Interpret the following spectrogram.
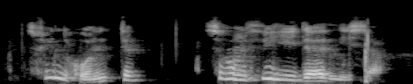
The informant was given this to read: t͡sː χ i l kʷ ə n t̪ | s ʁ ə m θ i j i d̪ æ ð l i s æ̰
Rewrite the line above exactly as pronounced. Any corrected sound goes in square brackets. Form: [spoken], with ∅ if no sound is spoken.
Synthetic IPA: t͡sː χ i l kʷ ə n t̪ | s ʁ ə m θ i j i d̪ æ ð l i s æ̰

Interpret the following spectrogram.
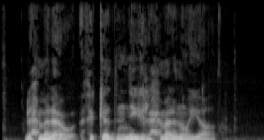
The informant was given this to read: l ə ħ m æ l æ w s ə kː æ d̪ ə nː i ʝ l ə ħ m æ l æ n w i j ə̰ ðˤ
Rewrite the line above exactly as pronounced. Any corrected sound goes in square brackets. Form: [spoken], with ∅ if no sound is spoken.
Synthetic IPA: l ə ħ m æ l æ w [θ] ə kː æ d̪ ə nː i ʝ l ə ħ m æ l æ n w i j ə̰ ðˤ

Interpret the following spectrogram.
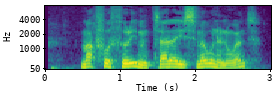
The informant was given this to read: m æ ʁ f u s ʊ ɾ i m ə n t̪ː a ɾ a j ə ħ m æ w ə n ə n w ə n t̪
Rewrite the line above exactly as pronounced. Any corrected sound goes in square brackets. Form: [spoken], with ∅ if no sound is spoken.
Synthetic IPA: m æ ʁ f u [θ] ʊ ɾ i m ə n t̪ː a ɾ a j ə [s] m æ w ə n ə n w ə n t̪

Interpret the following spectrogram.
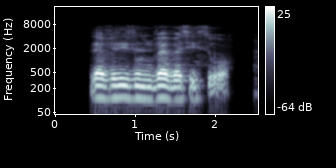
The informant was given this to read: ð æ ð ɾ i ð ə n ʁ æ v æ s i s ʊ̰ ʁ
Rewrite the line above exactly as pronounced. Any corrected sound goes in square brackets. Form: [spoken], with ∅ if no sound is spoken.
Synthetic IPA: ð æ [v] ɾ i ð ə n [v] æ v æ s i [θ] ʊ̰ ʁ

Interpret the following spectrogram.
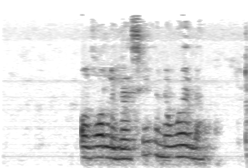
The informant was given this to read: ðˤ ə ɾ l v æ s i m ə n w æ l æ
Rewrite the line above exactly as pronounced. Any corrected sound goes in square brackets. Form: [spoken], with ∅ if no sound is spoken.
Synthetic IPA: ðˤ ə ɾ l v æ s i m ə n w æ l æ

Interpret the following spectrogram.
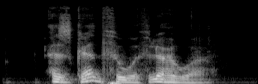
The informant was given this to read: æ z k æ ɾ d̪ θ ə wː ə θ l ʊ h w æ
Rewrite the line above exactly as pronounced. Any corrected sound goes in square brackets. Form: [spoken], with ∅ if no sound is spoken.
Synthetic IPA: æ z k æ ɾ d̪ θ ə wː ə θ l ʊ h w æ

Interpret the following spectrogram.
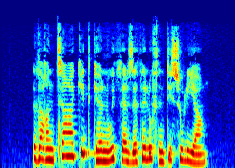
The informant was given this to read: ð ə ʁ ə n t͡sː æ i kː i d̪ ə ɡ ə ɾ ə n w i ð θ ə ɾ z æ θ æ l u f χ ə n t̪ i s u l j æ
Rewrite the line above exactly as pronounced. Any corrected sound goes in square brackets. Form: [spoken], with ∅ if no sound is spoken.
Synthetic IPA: ð ə ʁ ə n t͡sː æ [æ] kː i d̪ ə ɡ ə ɾ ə n w i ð θ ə ɾ z æ θ æ l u f [θ] ə n t̪ i s u l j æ

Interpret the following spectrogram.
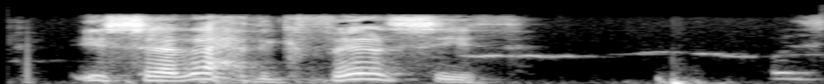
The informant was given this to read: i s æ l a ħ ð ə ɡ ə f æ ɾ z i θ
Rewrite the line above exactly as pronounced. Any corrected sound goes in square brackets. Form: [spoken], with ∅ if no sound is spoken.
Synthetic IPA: i s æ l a ħ ð ə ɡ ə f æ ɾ [s] i θ

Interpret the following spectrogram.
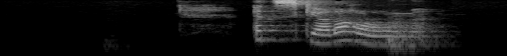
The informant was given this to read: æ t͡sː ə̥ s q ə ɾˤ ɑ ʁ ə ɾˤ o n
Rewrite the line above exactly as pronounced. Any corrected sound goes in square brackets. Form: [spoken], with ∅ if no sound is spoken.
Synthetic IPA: æ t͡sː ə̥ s [k] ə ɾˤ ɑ ʁ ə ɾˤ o [m]

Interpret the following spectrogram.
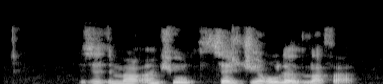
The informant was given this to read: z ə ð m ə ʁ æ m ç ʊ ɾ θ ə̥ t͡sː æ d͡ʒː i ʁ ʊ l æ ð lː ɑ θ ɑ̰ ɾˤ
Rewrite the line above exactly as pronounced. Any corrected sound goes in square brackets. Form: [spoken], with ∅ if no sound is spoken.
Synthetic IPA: z ə ð m ə ʁ æ m ç ʊ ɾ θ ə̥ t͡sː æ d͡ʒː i ʁ ʊ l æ ð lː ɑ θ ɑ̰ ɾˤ

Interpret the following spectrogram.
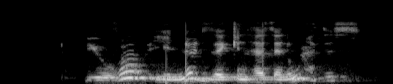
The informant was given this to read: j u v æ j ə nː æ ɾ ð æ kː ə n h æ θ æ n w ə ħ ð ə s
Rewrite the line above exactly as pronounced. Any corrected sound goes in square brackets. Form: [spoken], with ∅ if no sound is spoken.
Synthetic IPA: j u v æ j ə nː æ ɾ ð æ kː ə n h æ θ æ n w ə ħ ð ə s

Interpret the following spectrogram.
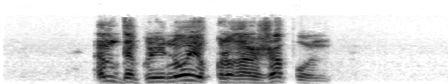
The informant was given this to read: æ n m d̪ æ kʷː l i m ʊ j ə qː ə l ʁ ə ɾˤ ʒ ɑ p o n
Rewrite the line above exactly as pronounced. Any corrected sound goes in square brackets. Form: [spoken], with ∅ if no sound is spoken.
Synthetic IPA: æ [∅] m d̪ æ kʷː l i [n] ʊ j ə qː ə l ʁ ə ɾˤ ʒ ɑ p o n

